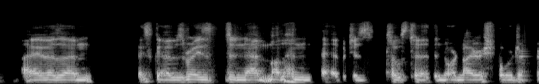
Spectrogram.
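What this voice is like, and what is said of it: Irish accent. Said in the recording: “I'm from Ireland, as you might know from my accent.”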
